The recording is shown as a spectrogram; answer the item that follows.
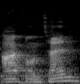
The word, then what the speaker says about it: iPhone X: called the iPhone X I'll actually pronounce it iPhone 10 so I'll call it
